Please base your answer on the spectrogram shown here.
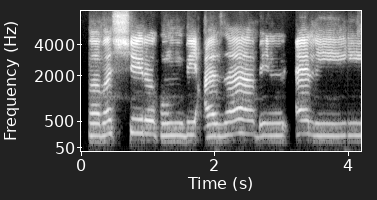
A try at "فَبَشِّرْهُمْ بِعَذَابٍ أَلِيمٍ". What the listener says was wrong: சிறுஹும் என்று வாரது பல தபஷிருஹும் அல்ல தபஷிர்ஹும்.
